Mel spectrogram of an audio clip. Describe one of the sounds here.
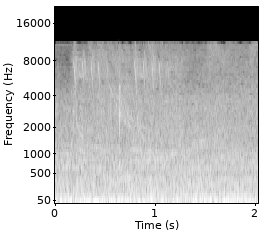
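An energy beam hums and crackles.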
